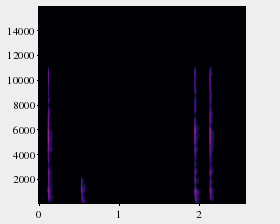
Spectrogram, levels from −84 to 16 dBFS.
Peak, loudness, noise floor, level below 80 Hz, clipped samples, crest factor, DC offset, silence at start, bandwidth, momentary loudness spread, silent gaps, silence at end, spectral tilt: -22 dBFS; -50 LUFS; under -90 dBFS; under -90 dBFS; under 0.1%; 34 dB; under 0.1%; 0.1 s; 11.5 kHz; 14 LU; none; 0.4 s; 2 dB/octave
